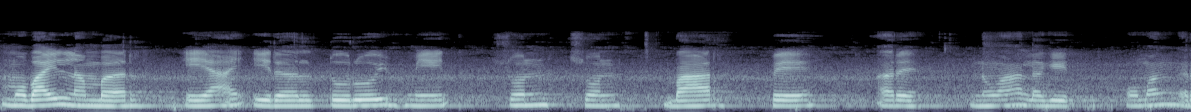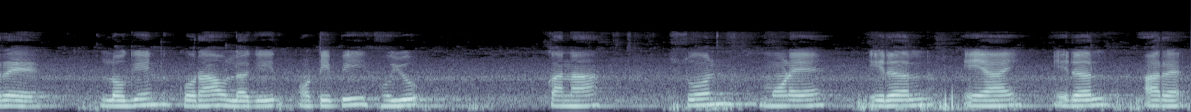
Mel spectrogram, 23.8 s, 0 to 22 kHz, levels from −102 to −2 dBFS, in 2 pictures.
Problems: constant background noise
